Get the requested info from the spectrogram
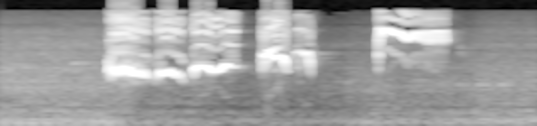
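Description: Orange-headed thrush giving a quick run of four rich, warbling whistled phrases, then a higher, sharper whistled note, over a faint low hum.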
